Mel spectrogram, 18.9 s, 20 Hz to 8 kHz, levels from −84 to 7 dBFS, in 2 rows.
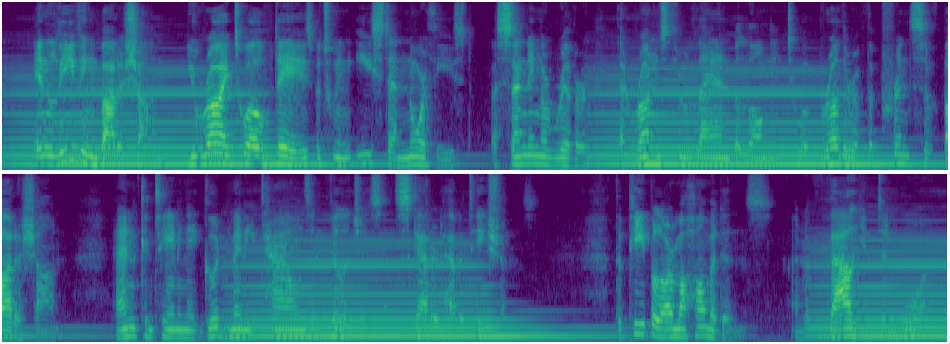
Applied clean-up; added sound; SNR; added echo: none; Bowed string instrument; 2 dB; none.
